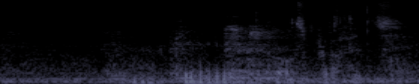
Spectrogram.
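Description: A faint, low voice-like sound lasting about a second, with light paper rustling near the end, against near-silent room tone.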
